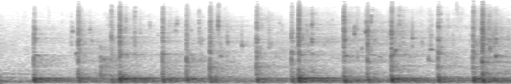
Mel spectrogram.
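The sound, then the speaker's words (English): Hollow, resonant knocks from water drums, tubes and glasses struck on water, in a steady, lively rhythm, about a dozen strikes with watery, ringing tones and bright clicky attacks, with no talking. “since we're asking you, would you mind playing a little bit of the with the glasses, what we call the tube drums here? Or the water drums, exactly.”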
